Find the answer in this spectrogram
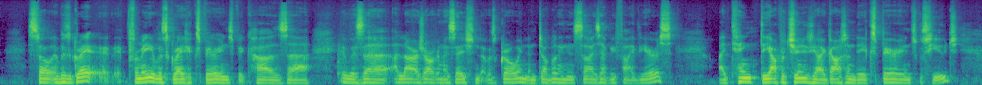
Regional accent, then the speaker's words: Carrick-on-Shannon, Connacht, Ireland; I grew up in Carrick and Shannon and decided I would apply for the commencement course in Sligo Regional Technical College.

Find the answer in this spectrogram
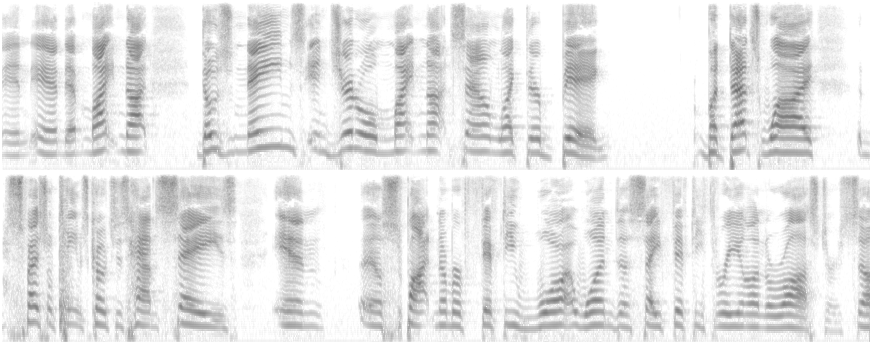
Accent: the South, United States; born there; We don't have silent letters in the South, I don't think. People remember, I was born in the South.

